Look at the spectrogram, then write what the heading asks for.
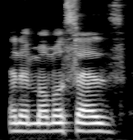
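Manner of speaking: ordinary delivery, nothing marked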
